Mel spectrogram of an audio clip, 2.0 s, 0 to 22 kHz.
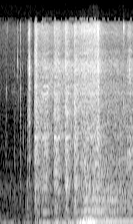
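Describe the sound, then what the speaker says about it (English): Blue Fiat 500 Abarth with about 64,800 miles, a crashed salvage car, cranking briefly then catching and rising into a close, loud engine rumble that settles into a steady idle. "Let's start her up again."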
